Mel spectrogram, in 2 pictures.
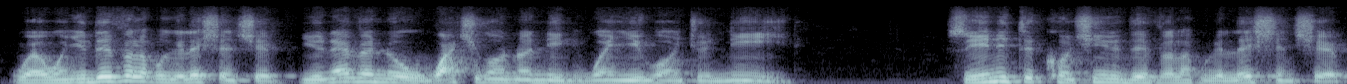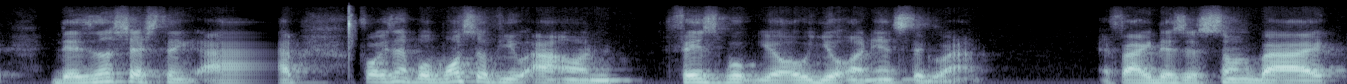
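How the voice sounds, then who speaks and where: A man in his sixties speaks at a youth conference, earnest and steady, often checking in with his listeners. His voice sits at an ordinary middle pitch, and his pace slows and quickens as he makes his points. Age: 60s. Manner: earnest, repeats "right?" to the audience. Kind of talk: motivational presentation.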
